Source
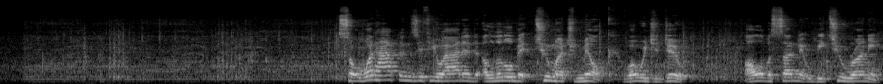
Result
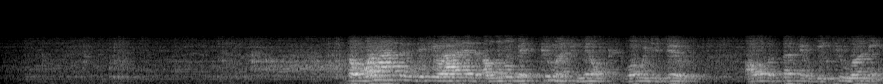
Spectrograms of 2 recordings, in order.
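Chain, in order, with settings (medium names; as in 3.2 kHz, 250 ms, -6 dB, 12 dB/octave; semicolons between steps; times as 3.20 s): CVSD coder 16 kbps; 2.51–4.88 s: peaking EQ 840 Hz +11 dB 1.7 oct; simulated room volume 1000 m³, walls furnished, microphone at 3.4 m; trim -4.5 dB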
